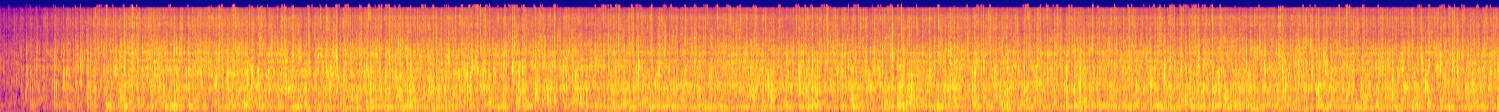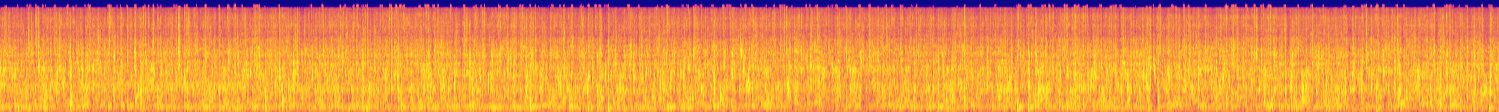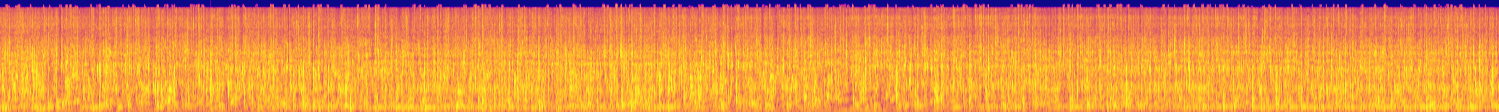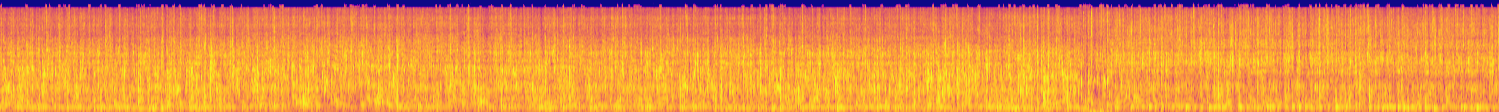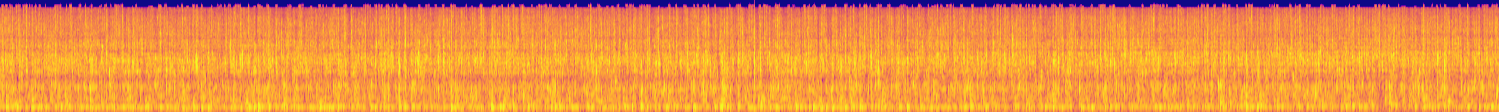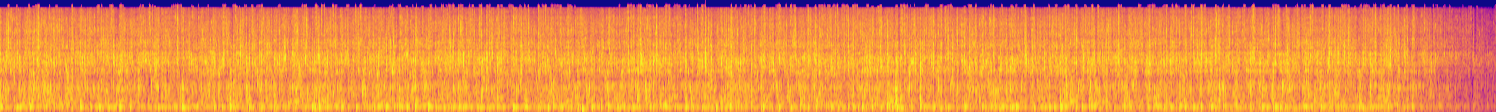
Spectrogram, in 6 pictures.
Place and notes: Bassin fontaine, plus de débit en ce début d'automne.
